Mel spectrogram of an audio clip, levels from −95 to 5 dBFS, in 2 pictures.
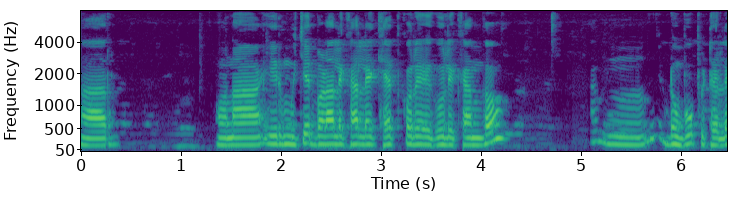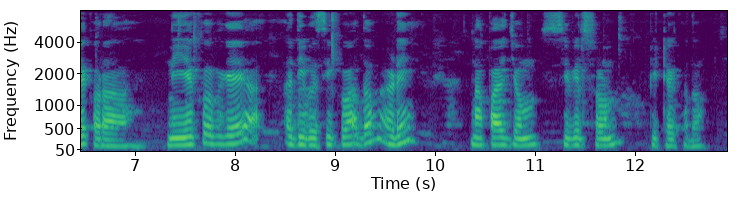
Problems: background sounds at intervals, background conversations at intervals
